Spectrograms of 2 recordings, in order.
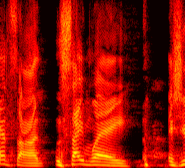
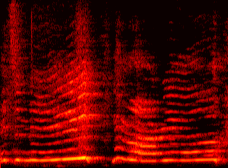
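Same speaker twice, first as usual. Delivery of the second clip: very high, slow voice, "me" drawn out; 10 dB quieter than usual. Correcting another speaker's version of the Mario line: Nicolas Cage as Mario voice. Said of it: "No, it'd be".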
